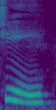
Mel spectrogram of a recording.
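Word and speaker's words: qi: on neural paths called meridians to unlock key pronounced Chi and rebalance the flow of Yin and Yang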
